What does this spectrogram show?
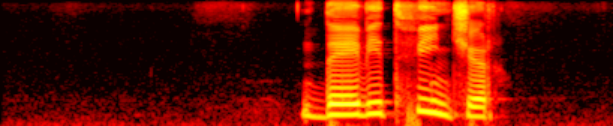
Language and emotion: Russian, neutral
